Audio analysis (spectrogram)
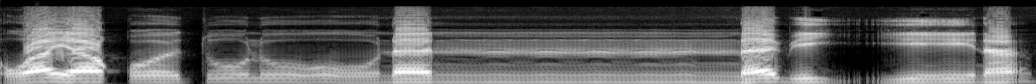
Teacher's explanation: lafal nun ada bacaan gunnahnya, ditahan suara nunnya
